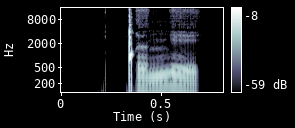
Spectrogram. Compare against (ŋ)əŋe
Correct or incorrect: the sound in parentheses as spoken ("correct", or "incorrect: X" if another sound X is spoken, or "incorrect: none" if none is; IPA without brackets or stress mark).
incorrect: ǃ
